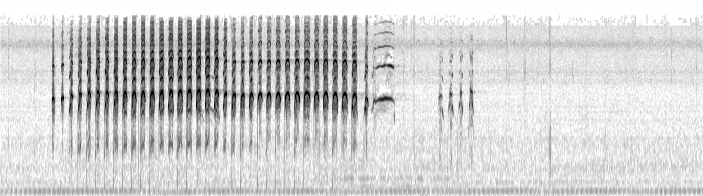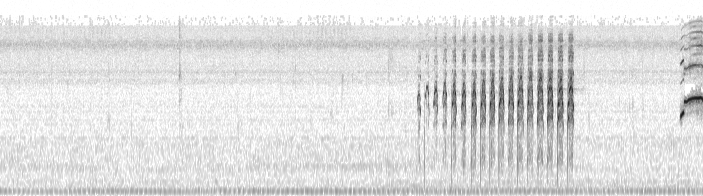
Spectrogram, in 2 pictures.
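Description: An osprey gives rapid, shrill, piercing calls close by.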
